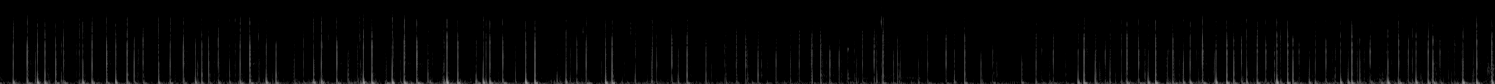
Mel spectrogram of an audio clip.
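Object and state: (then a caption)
Orchid leaves tapped and scratched with nails. Long dark nails scratch and tap the large, thick, waxy green leaves of an orchid plant with exposed aerial roots, held close in front of a microphone. A rapid, continuous stream of dry, crackly clicks and taps is heard, each one short with no ring, carrying a soft low thump under faint brighter scratching, and the sound stays quiet and intimate throughout.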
